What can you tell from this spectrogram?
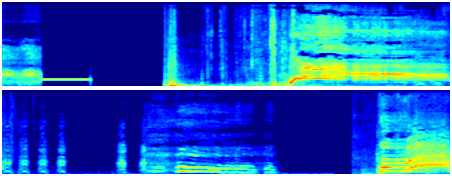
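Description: Women screaming in fright at a scare prank: a short beep and a loud thump, then a long scream, a shriek that falls in pitch, and another scream near the end.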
